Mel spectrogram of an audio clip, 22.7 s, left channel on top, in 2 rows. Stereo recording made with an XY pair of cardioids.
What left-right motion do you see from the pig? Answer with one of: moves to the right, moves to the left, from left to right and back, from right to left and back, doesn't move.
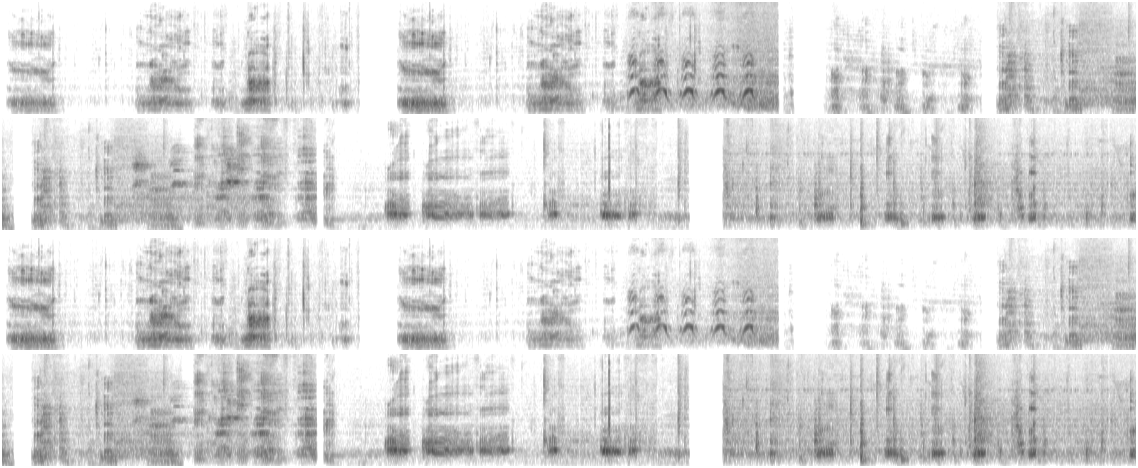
from right to left and back.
